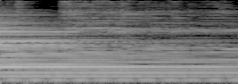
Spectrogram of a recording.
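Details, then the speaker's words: Godin SD electric guitar after setup: a plucked note with a faint metallic sizzle as the string touches around the first or second fret because the nut is too low. The fix is shimming the nut up slightly. "you can hear it vibrating touch it and it's just touching ever so slightly somewhere on the first or second fret down here"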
